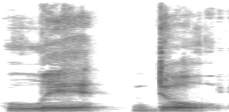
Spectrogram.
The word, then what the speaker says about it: little: this word I'm using little so the T becomes more of a D sound and it doesn't matter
